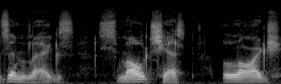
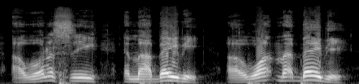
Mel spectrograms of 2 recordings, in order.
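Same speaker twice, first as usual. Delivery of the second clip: retold pleading, much higher and much louder; pleading whine; 5 semitones higher, 12 dB louder than usual. David begging the insect being to see his baby, pleading. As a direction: beg as if close to tears. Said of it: "letting out a whine".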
